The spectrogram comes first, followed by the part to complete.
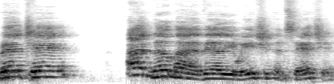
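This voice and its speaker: A man puts on a cartoonish character voice in a Southern accent, high-pitched and at a fairly slow pace, with slight echo. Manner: folksy, bossy.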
